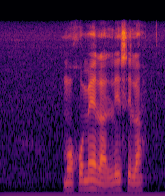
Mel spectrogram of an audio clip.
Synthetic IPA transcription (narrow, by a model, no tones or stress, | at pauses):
mʊk͡xʰʊmɛlalɪsɪla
